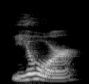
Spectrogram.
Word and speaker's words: you're: You're using the OR vowel. Or you're using the unstressed ER vowel. I think the more common pronunciation is you're using the OR vowel, and that is how I pronounce this word.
